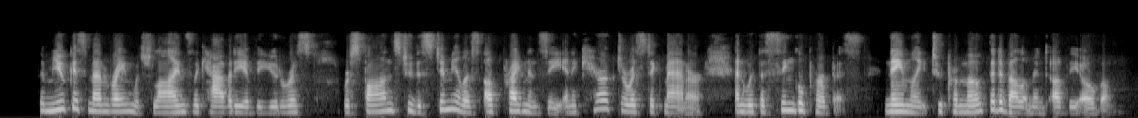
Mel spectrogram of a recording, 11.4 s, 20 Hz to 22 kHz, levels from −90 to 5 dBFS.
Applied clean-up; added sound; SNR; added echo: none; none; none; none.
